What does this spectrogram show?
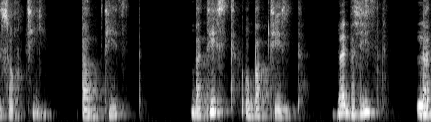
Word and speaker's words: Baptiste: Baptiste. La T Baptiste. ne se prononce pas.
